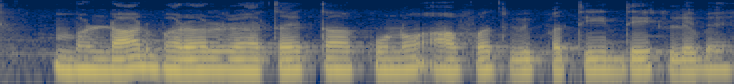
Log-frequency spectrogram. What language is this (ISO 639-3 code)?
mai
